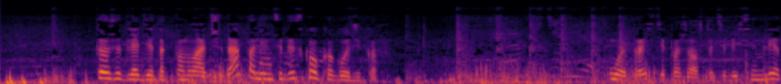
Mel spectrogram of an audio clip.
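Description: A young girl talks with animation close by.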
